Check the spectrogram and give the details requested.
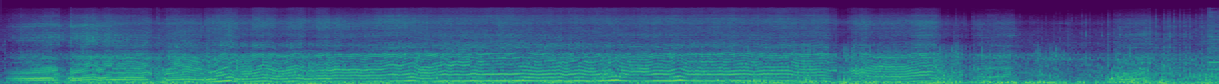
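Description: Enduro dirt bike engine revving hard, its pitch rising and falling quickly over and over; the engine note breaks off about seven seconds in.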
